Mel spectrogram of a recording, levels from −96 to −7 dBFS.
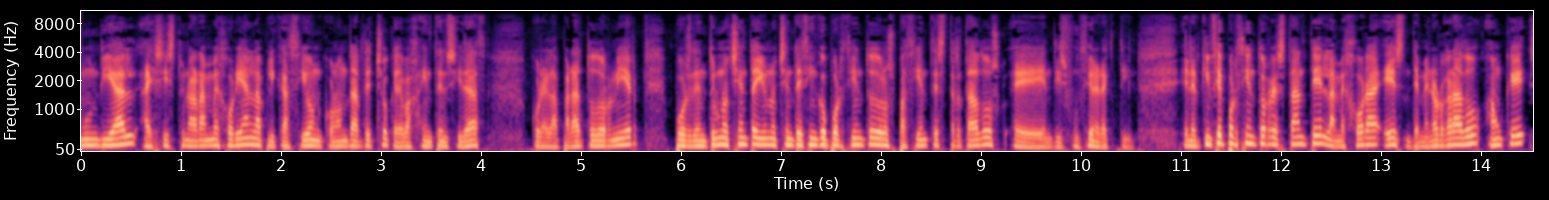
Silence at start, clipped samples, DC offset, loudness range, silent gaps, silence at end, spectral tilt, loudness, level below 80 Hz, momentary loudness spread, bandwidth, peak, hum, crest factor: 0 s; under 0.1%; under 0.1%; 4 LU; none; 0 s; -6.5 dB/octave; -20 LUFS; -42 dBFS; 8 LU; 10.5 kHz; 0 dBFS; none; 20 dB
